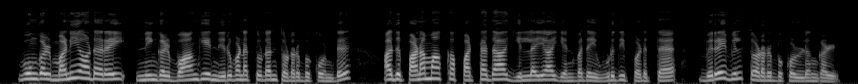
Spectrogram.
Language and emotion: Tamil, neutral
